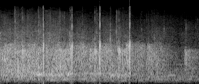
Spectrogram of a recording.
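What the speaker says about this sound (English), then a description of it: "I think they deserve a big round of applause too" Applause for a children's choir at a memorial gathering, many hands clapping in a dense burst with a few sharper claps standing out, fairly loud and close, with some voices mixed in.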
